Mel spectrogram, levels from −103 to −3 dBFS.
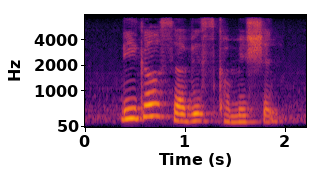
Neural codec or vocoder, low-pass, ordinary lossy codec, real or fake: codec, 24 kHz, 3.1 kbps, DualCodec; 7.2 kHz; MP3, 64 kbps; fake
